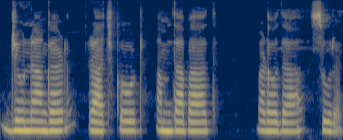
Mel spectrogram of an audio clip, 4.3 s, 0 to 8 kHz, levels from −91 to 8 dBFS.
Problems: background sounds at intervals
